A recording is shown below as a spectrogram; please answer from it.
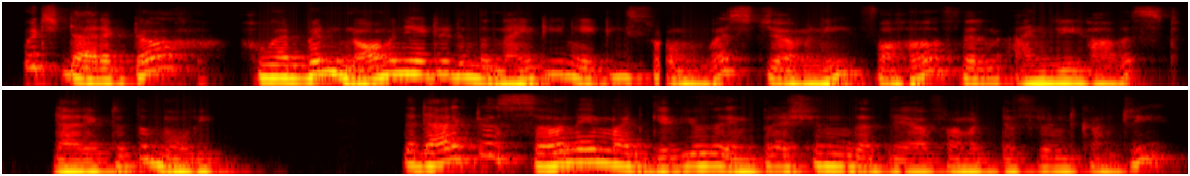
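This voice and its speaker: A man's voice: medium pitch, mellow, dull audio. A man acting as quizmaster, reading long questions and adding dry, wry asides.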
